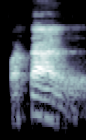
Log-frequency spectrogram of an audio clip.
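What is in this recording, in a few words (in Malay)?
"fatal", Malay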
